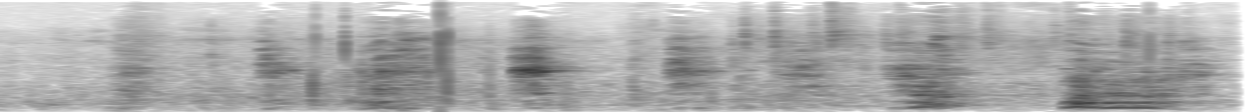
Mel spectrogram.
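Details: Excited Corgis let out uneven bursts of sharp barks mixed with higher whining yelps, about one every two seconds, triggered by hearing the word "dinner", as happens at every one of three daily meals; a person's voice is faint.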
